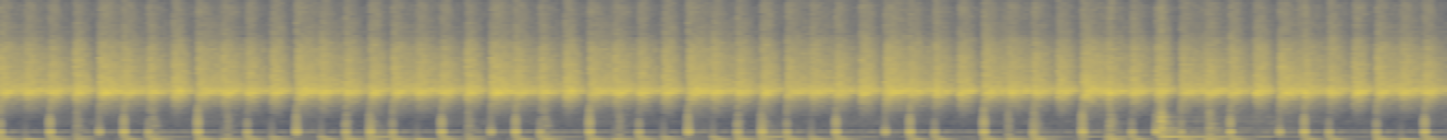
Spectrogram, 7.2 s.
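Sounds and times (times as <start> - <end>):
music loop: 0.0 - 7.2.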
